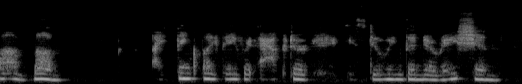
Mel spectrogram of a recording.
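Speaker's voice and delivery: whispered voice. Retelling a moment of speaking to mom: imitating own whisper. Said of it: "I whisper to my mom".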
